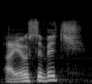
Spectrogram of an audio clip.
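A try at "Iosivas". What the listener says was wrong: Josivas. It's like Yo C Vash. I think you actually added an H, like an H at the end of it.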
